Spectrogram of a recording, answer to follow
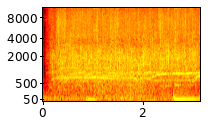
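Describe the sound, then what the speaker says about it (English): A burst of soundboard applause effect rises quickly and holds steady, a dense crowd clapping for a few seconds with no talking. "Let me hit a little applause."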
